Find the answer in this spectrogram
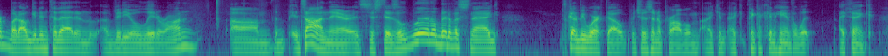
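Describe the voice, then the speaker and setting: A man speaks casually in a medium-pitched voice, like a reviewer talking to his regular viewers. His delivery is laid-back and hesitant. Phrases often trail off as he pauses to puff on a cigar. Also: a little mellow. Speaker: cigar and pipe tobacco reviewer. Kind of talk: casual chat to camera. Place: small wood-paneled room, indoors.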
